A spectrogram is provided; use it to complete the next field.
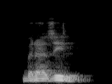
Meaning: Brazil (a large Portuguese-speaking country in South America)
- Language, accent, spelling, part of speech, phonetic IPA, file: Catalan, Valencia, Brasil, proper noun, [bɾaˈzil], LL-Q7026 (cat)-Brasil.wav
